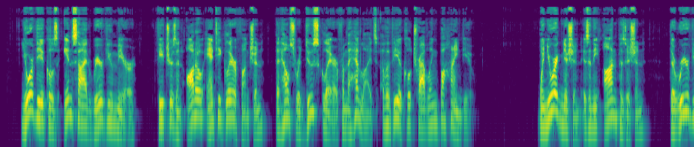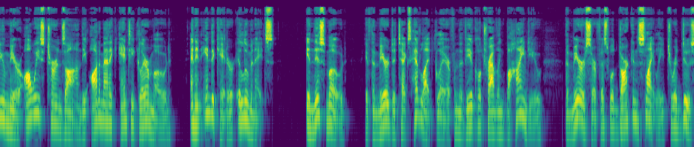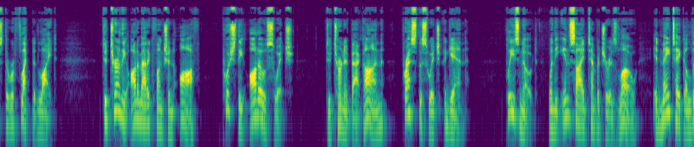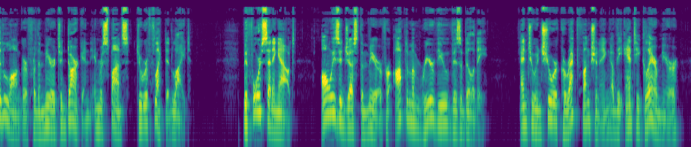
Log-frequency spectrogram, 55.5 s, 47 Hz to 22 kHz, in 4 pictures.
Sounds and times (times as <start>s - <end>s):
Speech: 0.4s - 9.6s, 10.8s - 19.4s, 20.0s - 29.0s, 29.8s - 33.7s, 34.3s - 37.2s, 37.9s - 45.5s, 46.5s - 51.4s, 52.0s - 55.3s.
